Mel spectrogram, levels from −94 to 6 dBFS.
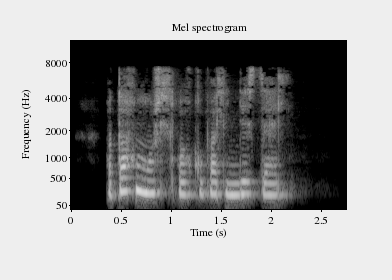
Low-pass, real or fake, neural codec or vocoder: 7.2 kHz; real; none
